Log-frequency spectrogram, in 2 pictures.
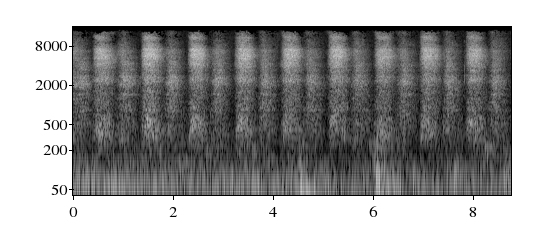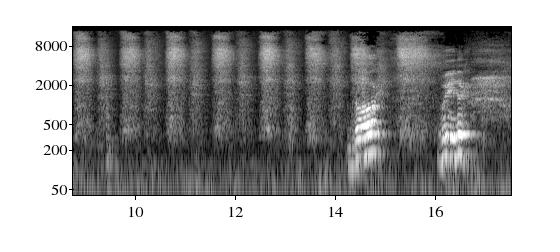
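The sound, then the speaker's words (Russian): Bhastrika bellows breathing from a yoga breathing exercise: a long, even run of rapid, forceful puffs chugging like a steam engine, followed by two louder, voiced exhalations at the end. “представьте себе, что у вас там вот паровоз такой здесь, вот он будет пыхтеть здесь. Поехали, бхастрику.”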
